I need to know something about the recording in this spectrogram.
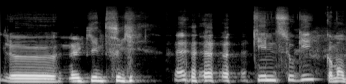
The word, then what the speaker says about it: kintsugi: Le kitsungi? Le kintsugi. Kintsugi? Comment on prononce? Ouais. Kintsugi. Attends, je te l'écris. Kin comme Anakin. Ah, Tsuki comme Tuki, mais quand t'es bourré.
